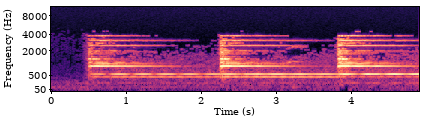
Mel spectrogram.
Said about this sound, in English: The clock of the village church was striking 9 as I passed through the lodge gates.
